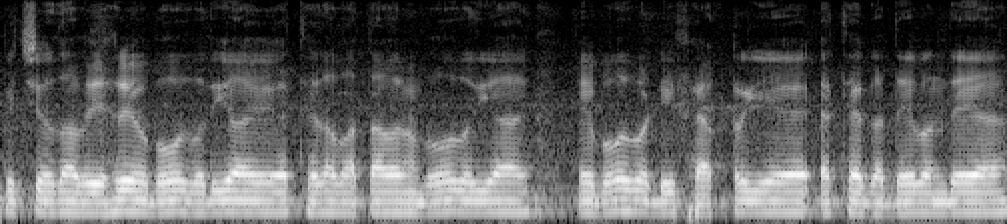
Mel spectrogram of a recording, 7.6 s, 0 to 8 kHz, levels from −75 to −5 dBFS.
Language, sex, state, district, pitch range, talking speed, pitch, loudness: Punjabi, male, Punjab, Kapurthala, 100-105 Hz, 180 wpm, 105 Hz, -14 LUFS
